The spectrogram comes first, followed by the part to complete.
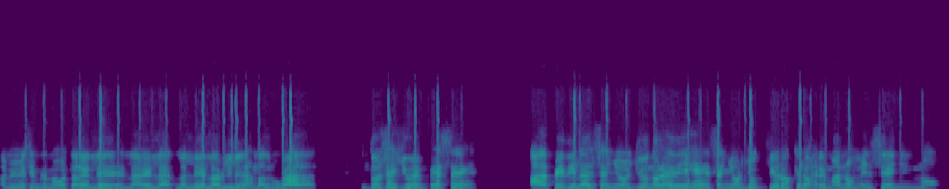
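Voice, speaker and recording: A man's voice: high-pitched, lively intonation, normal speed. A man preaching and giving a personal testimony in an earnest, repetitive way, often asking rhetorical questions. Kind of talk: testimony sermon. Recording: dull dry lo-fi recording.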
